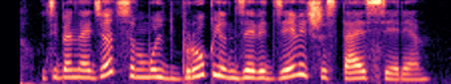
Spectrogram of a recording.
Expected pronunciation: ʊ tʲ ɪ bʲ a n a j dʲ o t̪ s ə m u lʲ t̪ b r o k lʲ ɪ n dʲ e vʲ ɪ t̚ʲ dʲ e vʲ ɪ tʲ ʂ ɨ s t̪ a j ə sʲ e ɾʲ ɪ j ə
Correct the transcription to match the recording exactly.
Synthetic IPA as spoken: ʊ tʲ ɪ bʲ a n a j dʲ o t̪ s ə m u lʲ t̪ b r u k lʲ ɪ n dʲ e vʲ ɪ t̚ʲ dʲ e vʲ ɪ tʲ ʂ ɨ s t̪ a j ə sʲ e ɾʲ ɪ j ə

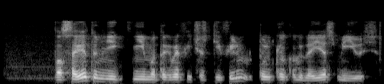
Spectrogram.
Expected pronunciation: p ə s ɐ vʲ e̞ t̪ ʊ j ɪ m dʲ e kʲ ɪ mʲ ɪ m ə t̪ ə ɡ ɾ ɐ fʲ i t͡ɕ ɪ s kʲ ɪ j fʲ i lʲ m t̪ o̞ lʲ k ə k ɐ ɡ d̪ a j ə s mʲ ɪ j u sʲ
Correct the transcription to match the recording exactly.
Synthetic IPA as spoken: p ə s ɐ vʲ e̞ t̪ ʊ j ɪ m nʲ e kʲ ɪ nʲ ɪ m ə t̪ ə ɡ ɾ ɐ fʲ i t͡ɕ ɪ s kʲ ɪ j fʲ i lʲ m t̪ o̞ lʲ k ə k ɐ ɡ d̪ a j a s mʲ ɪ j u sʲ

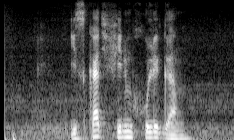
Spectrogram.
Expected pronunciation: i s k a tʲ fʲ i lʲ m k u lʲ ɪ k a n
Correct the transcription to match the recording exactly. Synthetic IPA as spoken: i s k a tʲ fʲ i lʲ m x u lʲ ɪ ɡ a n

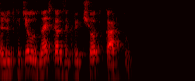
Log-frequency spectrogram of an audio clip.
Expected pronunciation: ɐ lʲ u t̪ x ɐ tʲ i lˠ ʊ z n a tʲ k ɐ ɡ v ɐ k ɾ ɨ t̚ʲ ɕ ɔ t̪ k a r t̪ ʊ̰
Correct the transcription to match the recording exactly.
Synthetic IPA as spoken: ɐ lʲ u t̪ x ɐ tʲ e lˠ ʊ z n a tʲ k a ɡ z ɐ k ɾ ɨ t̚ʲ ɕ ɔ t̪ k a r t̪ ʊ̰

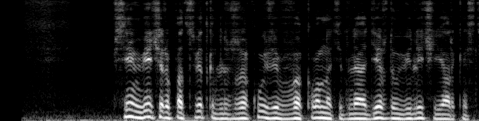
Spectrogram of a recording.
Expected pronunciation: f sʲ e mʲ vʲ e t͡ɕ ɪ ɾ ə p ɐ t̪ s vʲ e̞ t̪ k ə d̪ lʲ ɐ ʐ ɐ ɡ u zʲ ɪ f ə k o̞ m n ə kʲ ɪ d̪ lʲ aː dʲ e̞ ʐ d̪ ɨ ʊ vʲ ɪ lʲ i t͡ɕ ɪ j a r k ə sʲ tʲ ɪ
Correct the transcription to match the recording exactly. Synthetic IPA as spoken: f sʲ e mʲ vʲ e t͡ɕ ɪ ɾ ə p ɐ t̪ s vʲ e̞ t̪ k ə d̪ lʲ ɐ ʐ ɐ k u zʲ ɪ v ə k o̞ m n ə tʲ ɪ d̪ lʲ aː dʲ e̞ ʐ d̪ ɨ ʊ vʲ ɪ lʲ i t͡ɕ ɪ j a r k ə sʲ tʲ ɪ

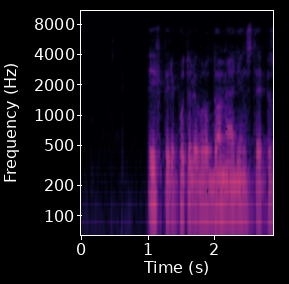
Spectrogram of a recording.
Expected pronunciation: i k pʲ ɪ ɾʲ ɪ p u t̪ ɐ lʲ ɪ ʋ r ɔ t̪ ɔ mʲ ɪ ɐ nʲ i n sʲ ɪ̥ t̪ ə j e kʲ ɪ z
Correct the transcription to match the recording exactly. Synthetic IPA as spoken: i x pʲ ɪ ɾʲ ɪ p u t̪ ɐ lʲ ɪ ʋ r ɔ d̪ ɔ mʲ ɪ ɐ dʲ i n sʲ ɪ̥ t̪ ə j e pʲ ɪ z

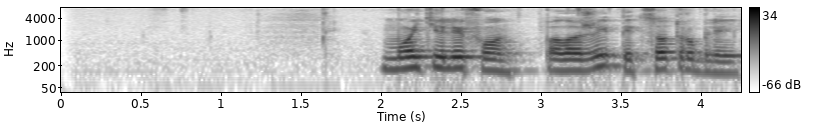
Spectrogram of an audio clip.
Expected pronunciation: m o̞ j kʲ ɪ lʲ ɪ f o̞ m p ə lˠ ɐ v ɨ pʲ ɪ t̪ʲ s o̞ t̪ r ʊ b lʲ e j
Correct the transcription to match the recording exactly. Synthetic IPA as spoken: m o̞ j tʲ ɪ lʲ ɪ f o̞ n p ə lˠ ɐ ʐ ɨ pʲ ɪ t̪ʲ s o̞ t̪ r ʊ b lʲ e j

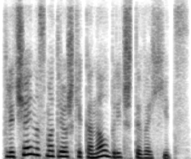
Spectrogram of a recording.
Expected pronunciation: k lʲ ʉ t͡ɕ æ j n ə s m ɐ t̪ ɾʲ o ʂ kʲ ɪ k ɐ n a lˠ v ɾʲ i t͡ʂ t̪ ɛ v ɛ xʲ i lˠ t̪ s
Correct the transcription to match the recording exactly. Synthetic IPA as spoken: k lʲ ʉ t͡ɕ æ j n ə s m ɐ t̪ ɾʲ o ʂ kʲ ɪ k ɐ n a lˠ b ɾʲ i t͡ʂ t̪ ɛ v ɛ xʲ i t̪ s

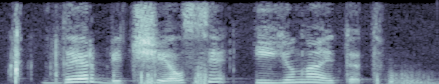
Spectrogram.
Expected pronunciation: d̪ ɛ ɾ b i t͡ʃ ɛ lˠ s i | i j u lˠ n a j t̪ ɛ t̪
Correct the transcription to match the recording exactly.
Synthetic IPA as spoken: d̪ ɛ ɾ b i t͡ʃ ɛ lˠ s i | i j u n a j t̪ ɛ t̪

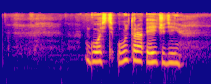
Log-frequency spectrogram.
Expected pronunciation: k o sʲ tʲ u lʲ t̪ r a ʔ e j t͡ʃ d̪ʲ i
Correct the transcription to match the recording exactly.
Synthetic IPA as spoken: ɡ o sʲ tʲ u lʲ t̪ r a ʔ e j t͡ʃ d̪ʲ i

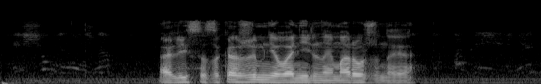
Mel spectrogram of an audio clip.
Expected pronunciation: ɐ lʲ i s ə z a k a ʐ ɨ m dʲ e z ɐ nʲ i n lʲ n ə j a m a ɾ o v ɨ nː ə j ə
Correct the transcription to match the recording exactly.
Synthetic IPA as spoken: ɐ lʲ i s ə z ə k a ʐ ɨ m nʲ e v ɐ nʲ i lʲ n ə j ə m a ɾ o ʐ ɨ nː ə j ə

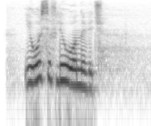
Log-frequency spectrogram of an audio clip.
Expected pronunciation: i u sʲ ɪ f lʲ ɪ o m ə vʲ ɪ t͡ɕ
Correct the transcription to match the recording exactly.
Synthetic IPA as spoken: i o sʲ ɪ f lʲ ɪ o n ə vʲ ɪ t͡ɕ

